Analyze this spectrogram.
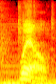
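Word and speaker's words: Wyll: So he heads back into the ship, leaving you alone with Will, whose name is spelled W-Y-L-L.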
